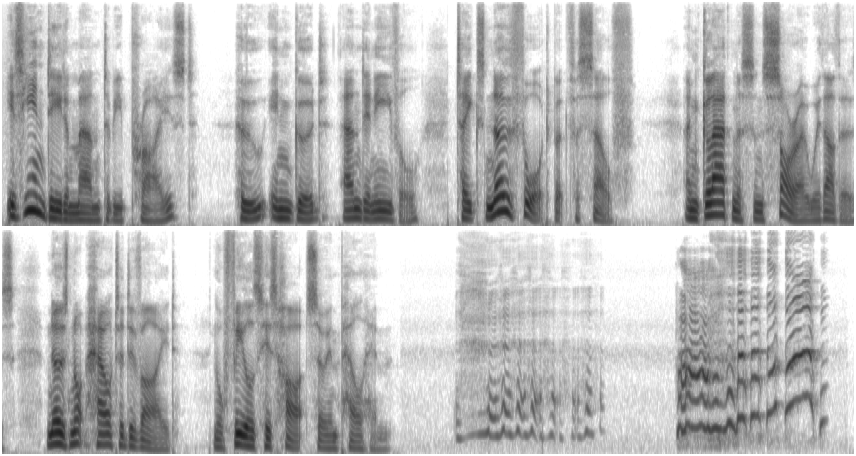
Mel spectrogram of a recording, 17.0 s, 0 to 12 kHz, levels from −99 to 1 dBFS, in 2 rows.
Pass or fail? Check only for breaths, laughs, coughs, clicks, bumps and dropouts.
fail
